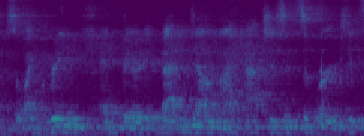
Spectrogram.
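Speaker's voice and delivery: driving, rhythmic spoken-word story; slam poetry. Acted. Student recounting a third grade teacher's punishment, slam poetry. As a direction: press through the lines, easing for key images.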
